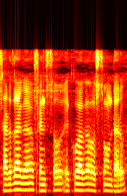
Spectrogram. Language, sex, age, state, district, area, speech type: Telugu, male, 18-30, Telangana, Nalgonda, urban, spontaneous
